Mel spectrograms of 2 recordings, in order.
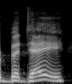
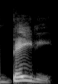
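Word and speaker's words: Badie: The pronunciation sheet provided by the Denver Broncos is Beatty, Tyler Beatty.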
